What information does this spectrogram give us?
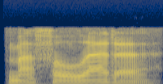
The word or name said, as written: muffuletta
